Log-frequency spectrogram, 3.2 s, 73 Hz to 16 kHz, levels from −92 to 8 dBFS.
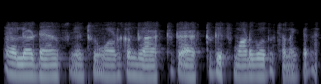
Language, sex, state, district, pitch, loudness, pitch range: Kannada, male, Karnataka, Chamarajanagar, 125 Hz, -34 LUFS, 125-130 Hz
